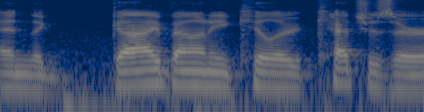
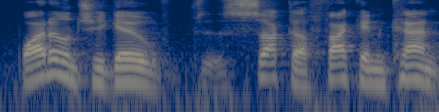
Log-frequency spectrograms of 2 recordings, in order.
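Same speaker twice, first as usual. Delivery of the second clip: loud, drawn-out, put-on Australian accent; 4 semitones higher, 7 dB louder than usual. Retelling a scene, quoting a character who is Australian: Australian accent. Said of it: "And he's Australian, so he's like".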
